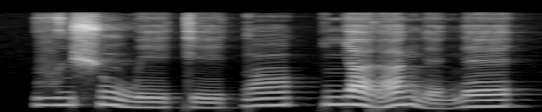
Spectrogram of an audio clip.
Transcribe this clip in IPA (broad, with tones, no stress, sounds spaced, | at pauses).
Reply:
v ɨ˦ ʃ ũ˦˨ w eː˨ k eː˨ ɡ͡b ɔ̃˦ | ɲ a˦˨ ɾ a˦ ŋ ɛ˨ ŋ ɛ˦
